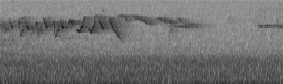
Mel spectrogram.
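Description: A black-throated blue warbler sings a high, buzzy run of notes that rises toward the end, over a steady background hiss.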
